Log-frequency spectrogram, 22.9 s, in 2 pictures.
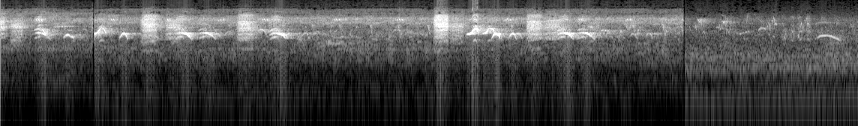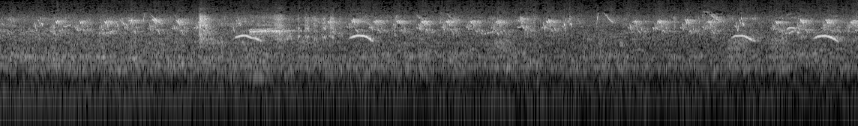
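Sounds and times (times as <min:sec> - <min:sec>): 
birds chirping: 0:00.0 - 0:22.8
hissing noise: 0:00.0 - 0:22.8.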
